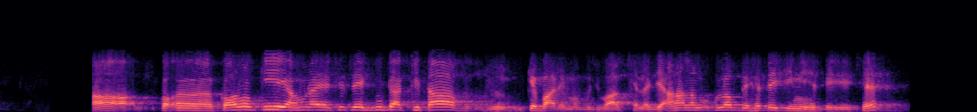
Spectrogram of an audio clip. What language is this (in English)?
Maithili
